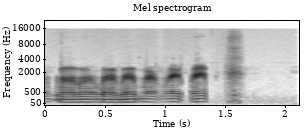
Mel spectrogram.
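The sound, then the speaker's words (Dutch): Gadwall ducks give a quick run of about six nasal, croaking calls, fairly loud and rhythmic, followed by a short breathy burst and then quiet. “Vooral die mannetjes krakende, dat zijn echt eenden die zijn altijd een beetje ondergewaardeerd.”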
